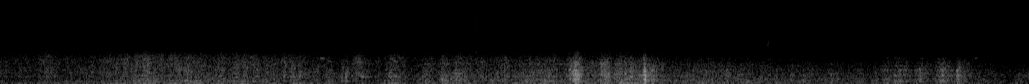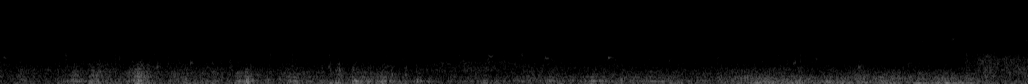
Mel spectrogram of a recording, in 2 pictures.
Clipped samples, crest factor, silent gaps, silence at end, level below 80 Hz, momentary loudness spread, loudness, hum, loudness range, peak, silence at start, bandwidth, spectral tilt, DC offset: under 0.1%; 32 dB; none; 0 s; -54 dBFS; 11 LU; -49 LUFS; none; 9 LU; -16 dBFS; 0 s; 16 kHz; -7.5 dB/octave; under 0.1%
